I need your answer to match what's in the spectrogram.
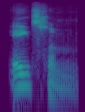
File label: "eightsome", American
